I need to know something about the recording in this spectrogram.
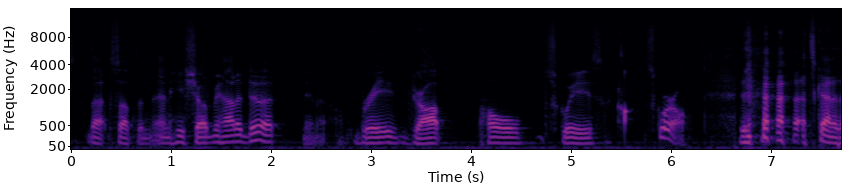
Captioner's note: laughs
